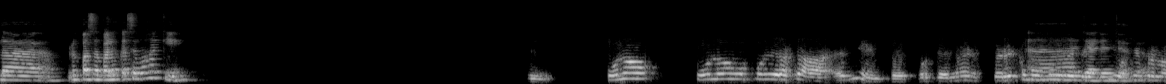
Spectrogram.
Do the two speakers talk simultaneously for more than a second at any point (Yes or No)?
Yes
